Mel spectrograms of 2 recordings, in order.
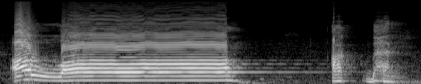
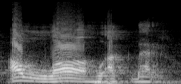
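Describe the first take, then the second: First: There is a pause between the two words. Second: The two words run together without a pause. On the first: The speaker calls it wrong. "tidak ada begini ... nggak sah juga begitu tuh" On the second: The speaker calls it right. "Jadi tidak ada jeda"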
